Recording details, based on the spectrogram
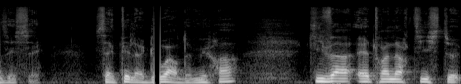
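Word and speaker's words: Mucha: d'un article étonnant murat qu'on écrit micha mais on prononce murat dont la carrière a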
